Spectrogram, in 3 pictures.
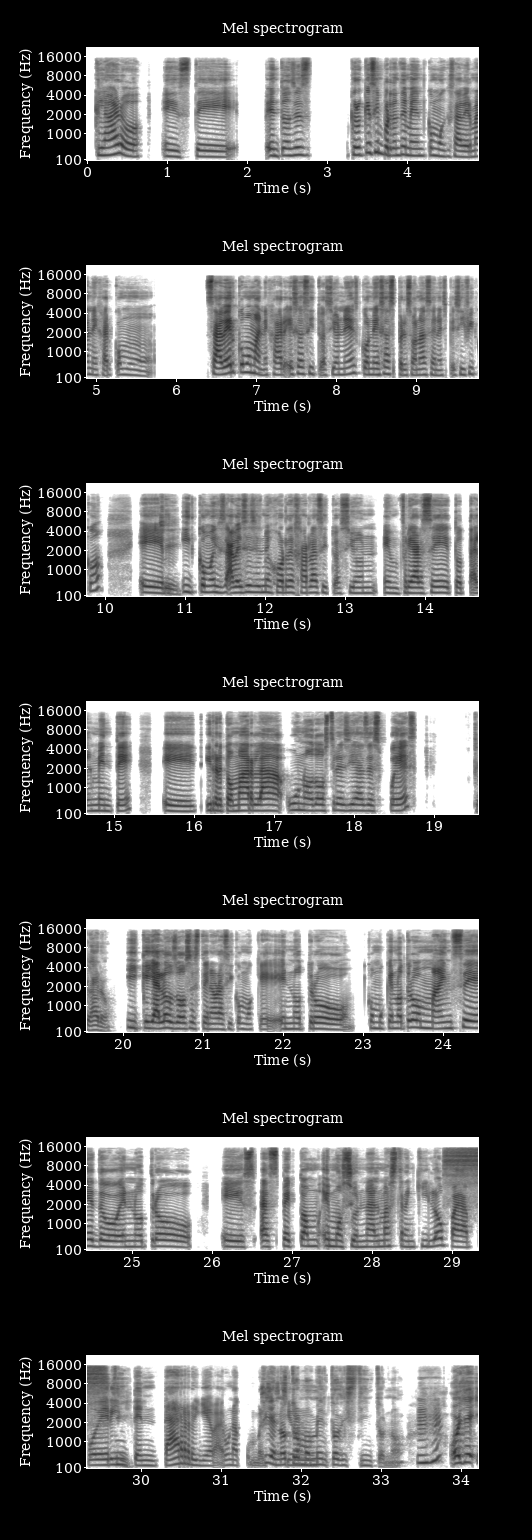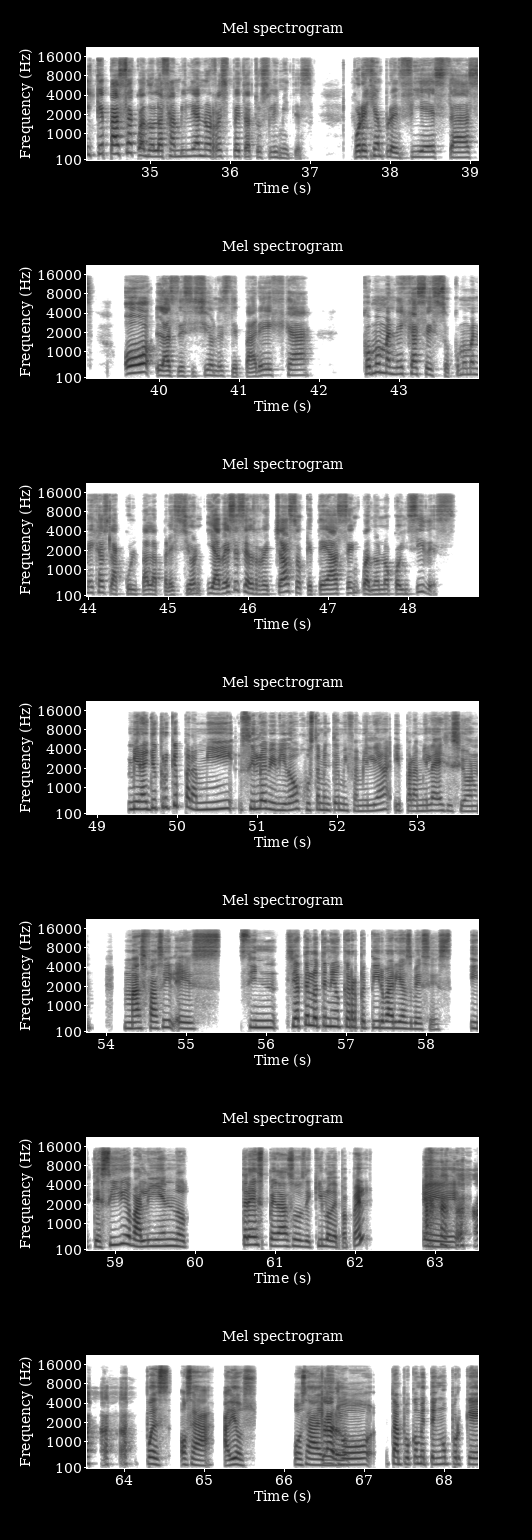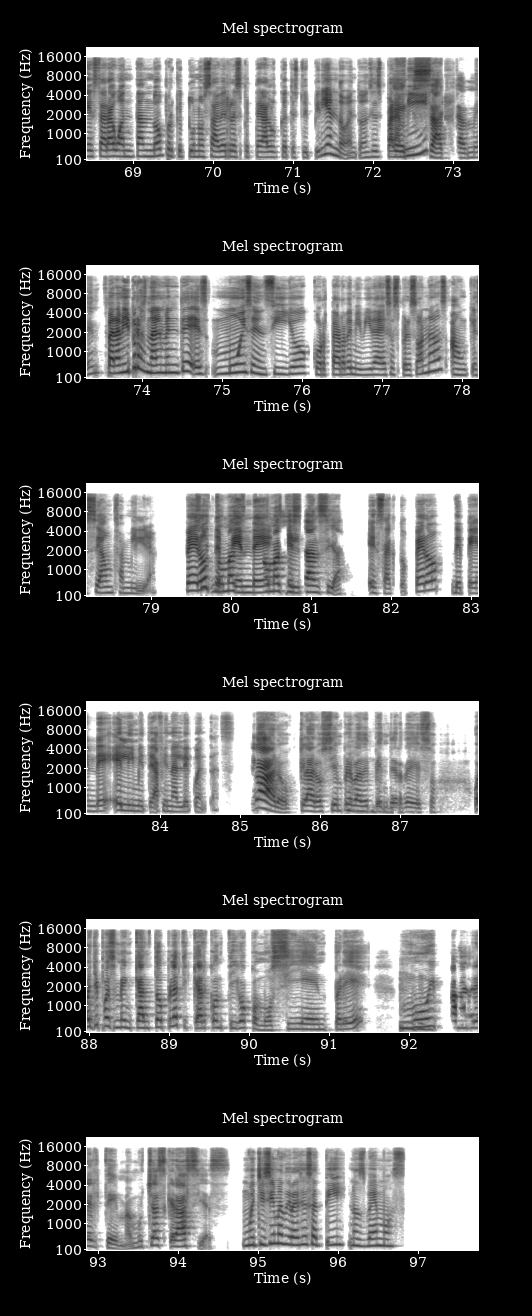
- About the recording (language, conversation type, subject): Spanish, podcast, ¿Cómo explicas tus límites a tu familia?
- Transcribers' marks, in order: other background noise; tapping; other noise; laugh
